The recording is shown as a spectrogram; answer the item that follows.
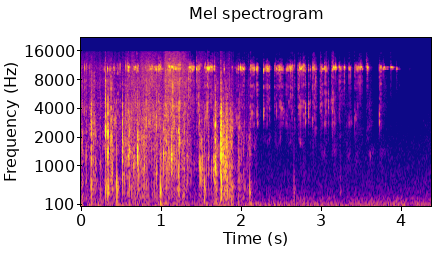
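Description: A sheet of paper rustling and crinkling as it is handled, dense for about the first two seconds and then only now and then, with a faint thin high-pitched whine behind it.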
